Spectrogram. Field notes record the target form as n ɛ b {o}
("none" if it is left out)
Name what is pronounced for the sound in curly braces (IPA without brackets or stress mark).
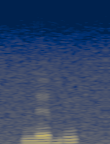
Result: u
